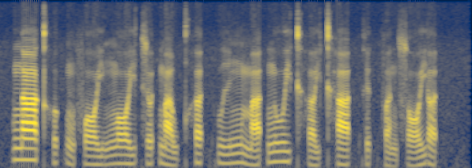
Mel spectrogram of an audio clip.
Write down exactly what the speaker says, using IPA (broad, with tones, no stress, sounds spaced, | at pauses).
n̪ aː˥ kʰ ʊ˨˥ k̚ ɐ˨˩ ŋ f ɔː˨ j ŋ ɔː˧ j t͡s ɵ˨˥ t̚ m aː˨˩ w kʰ ɐ˧ t̚ kʷ iː˨˧ ŋ m aː˨˥ t̚ n̪ uː˥ j kʰ ɐ˨ j kʰ aː˧ t̚ k ɪ˨ k̚ f ɐ˨˩ n s ɔː˨˥ j ɐ˨˥ t̚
